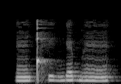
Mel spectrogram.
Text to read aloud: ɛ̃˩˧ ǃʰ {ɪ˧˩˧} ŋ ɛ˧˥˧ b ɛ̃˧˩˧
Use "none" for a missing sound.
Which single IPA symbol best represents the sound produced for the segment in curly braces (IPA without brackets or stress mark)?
ɪ˧˩˧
